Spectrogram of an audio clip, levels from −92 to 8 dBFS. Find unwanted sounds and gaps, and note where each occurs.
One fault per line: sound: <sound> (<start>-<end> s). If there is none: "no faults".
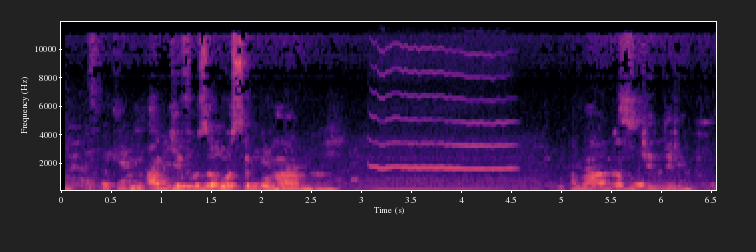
sound: squeak (3.1-4.6 s)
